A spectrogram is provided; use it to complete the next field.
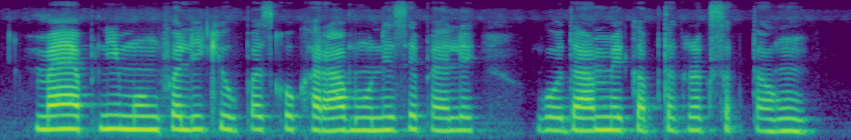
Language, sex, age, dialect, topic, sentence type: Hindi, female, 25-30, Awadhi Bundeli, agriculture, question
